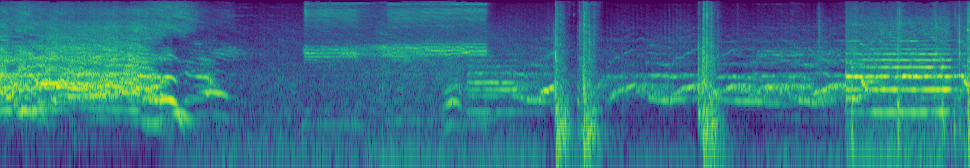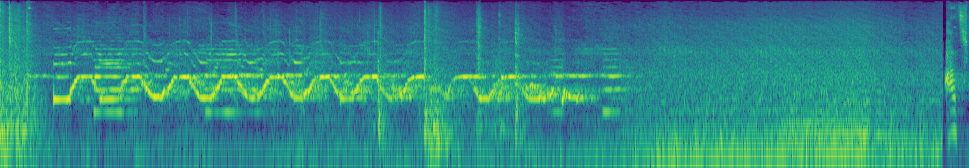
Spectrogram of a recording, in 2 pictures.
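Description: Ambulance siren wailing in a busy street outside a garment factory, its rising and falling tone fairly close and loud, mixed with traffic and passing vehicles, while voices talk around it.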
